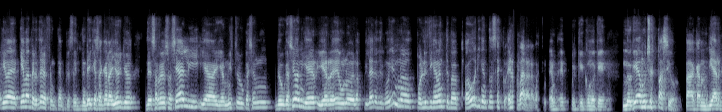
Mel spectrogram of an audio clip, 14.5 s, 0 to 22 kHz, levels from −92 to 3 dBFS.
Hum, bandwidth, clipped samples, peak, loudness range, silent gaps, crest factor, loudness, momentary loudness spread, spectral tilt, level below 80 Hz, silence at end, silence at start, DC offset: none; 12 kHz; under 0.1%; -4 dBFS; 4 LU; 2.86-2.91 s, 12.40-12.45 s, 13.67-13.72 s; 12 dB; -15 LUFS; 10 LU; -6 dB/octave; -60 dBFS; 0 s; 0 s; under 0.1%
